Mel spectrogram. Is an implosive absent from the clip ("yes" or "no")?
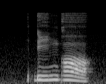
no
